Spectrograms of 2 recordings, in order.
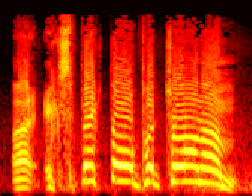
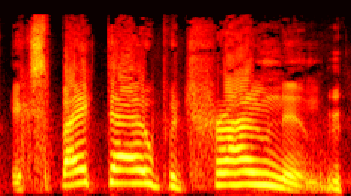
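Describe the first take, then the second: First: It is said in a plain, neutral accent. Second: It is said in a hillbilly Southern accent.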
